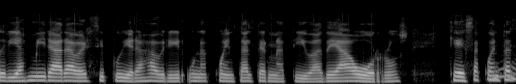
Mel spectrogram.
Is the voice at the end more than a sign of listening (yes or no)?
no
